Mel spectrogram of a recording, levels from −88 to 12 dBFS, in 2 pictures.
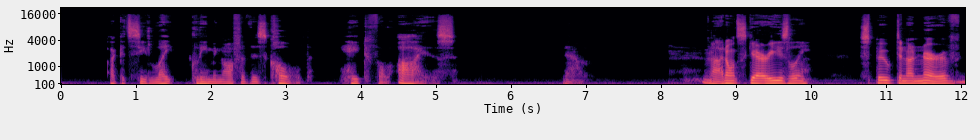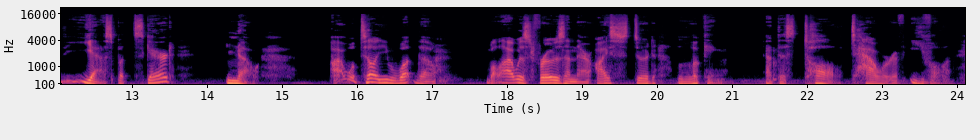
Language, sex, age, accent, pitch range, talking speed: English, male, 30-49, American, 110-135 Hz, 105 wpm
